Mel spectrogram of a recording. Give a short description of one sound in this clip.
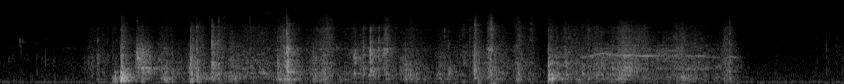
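A cardboard box rustles and scrapes as it is opened.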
